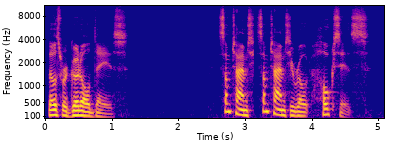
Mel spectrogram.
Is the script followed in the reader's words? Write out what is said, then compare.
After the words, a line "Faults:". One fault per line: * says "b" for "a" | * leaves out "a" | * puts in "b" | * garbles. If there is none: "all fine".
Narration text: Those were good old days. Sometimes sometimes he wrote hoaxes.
Those were good old days. Sometimes sometimes he wrote hoaxes.
Faults:
all fine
